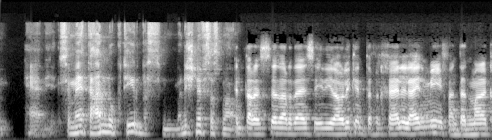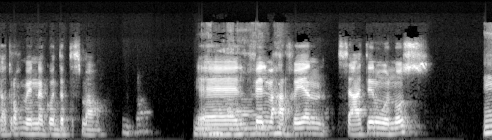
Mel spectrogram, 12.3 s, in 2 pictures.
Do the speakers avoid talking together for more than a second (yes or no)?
yes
